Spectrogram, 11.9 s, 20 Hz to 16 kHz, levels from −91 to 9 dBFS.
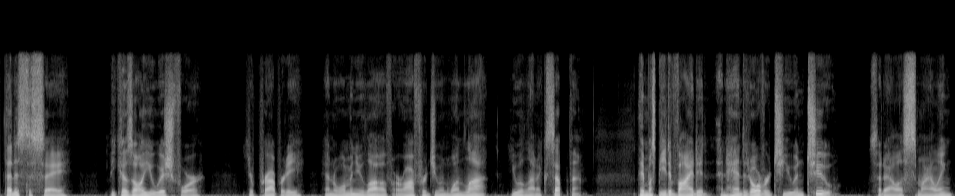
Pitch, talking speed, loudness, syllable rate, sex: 115 Hz, 205 wpm, -20 LUFS, 6.1 syllables/s, male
